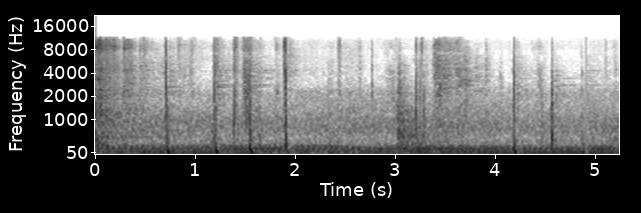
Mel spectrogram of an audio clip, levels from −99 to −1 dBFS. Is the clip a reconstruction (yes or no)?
no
